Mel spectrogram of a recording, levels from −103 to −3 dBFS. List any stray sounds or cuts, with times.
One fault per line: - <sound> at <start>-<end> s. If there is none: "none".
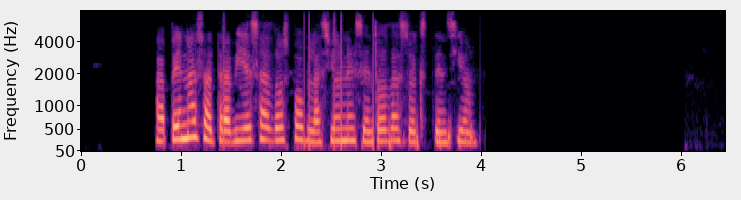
none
